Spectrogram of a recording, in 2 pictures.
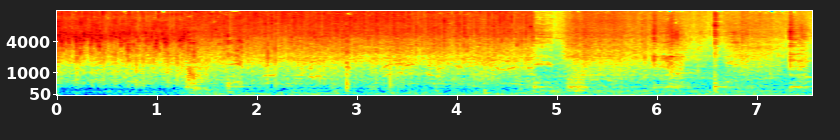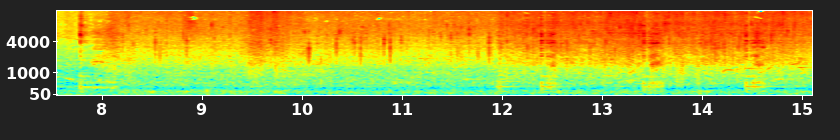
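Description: Sliced red onions sizzling in hot oil in a metal kadai. The hiss is loudest at the start and settles into a steady sizzle, with a spatula scraping and clinking against the pan now and then as the onions are stirred.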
